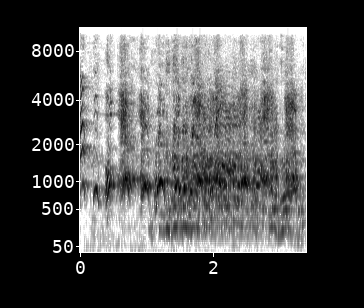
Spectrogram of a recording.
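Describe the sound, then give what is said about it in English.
A voice imitates a small dog being eaten: frantic, high-pitched yelps of terror in a dense, continuous run of loud, shrill cries, with no talking. “do an impression of a dog getting eaten. A dog being eaten.”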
